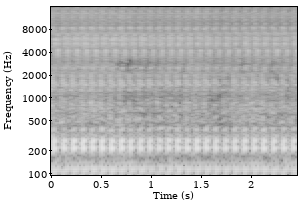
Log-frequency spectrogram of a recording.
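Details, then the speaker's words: 2002 Yamaha TTR225 single-cylinder, brought home with tapping: idle with quick light metallic tick each firing pulse, about ten a second; suspected valve tapping from loose clearance, not confirmed. "Sound like straight shit. I was about to slap the hell out of them both when they brought this bike home, but I think I got it."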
